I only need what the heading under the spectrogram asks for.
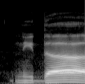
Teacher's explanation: وقف کی صورت میں ایک زبر کو ختم کر کے الف مدہ کے برابر لمبا کریں گے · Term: مد واجب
